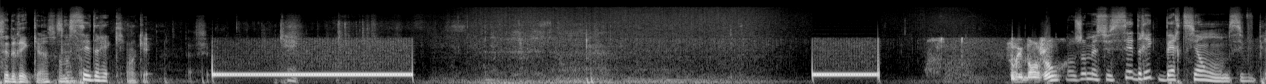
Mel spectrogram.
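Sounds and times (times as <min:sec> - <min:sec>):
speech: 0:00.0 - 0:03.3, 0:10.4 - 0:12.6
telephone line tone on an outgoing call: 0:02.1 - 0:04.2, 0:08.1 - 0:08.8
soft hiss: 0:04.2 - 0:12.6.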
